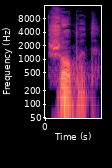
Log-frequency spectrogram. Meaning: whisper (the act of speaking in a quiet voice)
- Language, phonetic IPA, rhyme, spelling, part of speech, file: Russian, [ˈʂopət], -opət, шёпот, noun, Ru-шёпот.ogg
